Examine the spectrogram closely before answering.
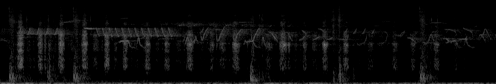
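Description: Cartoon birdsong ambience: birds chirping, with a scatter of quick clicks and a few short downward-gliding sound effects.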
